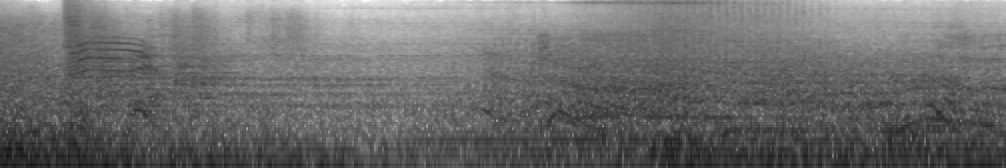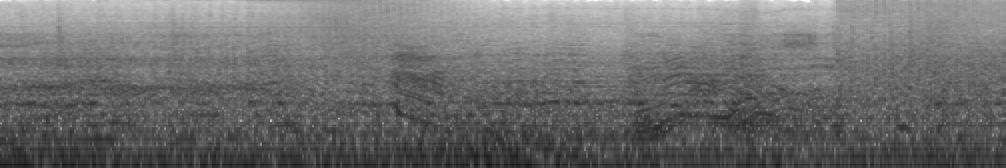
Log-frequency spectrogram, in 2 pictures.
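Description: A helicopter's rotor thumps and roars steadily.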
